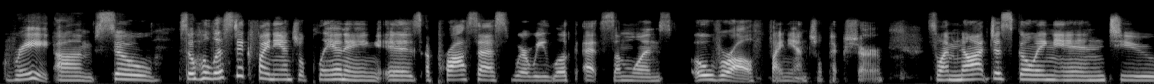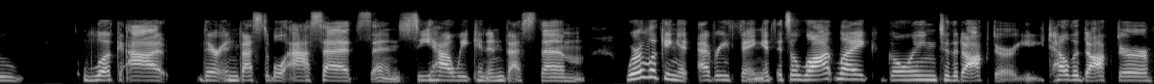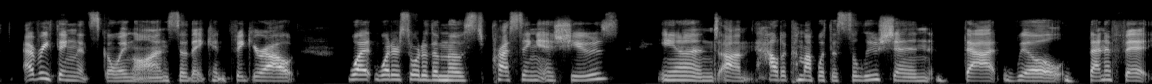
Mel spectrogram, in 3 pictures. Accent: American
